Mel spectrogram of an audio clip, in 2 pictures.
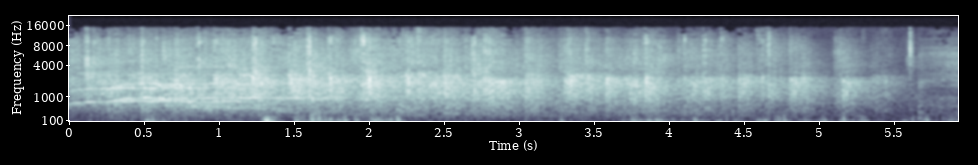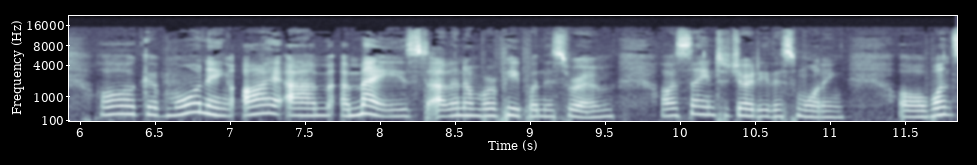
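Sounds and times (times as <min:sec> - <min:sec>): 
crowd applause: 0:00.0 - 0:05.6
speech: 0:06.1 - 0:11.8.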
